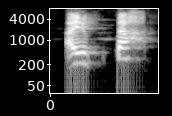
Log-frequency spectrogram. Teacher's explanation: ವಿಸರ್ಗ ಕೂಡಿದೆ ಸೋ ಹಾಗಾಗಿ ಹ ಪೂರ್ಣ ಹೇಳಂಗಿಲ್ಲ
